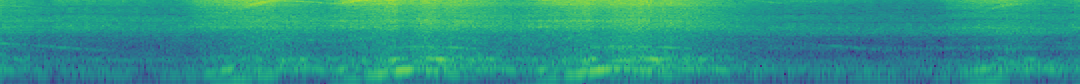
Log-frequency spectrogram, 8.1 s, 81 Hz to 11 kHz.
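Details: BMW M51D25 diesel (E34 525tds), slightly warmed up, revved up and down with a harsh metallic knock quickening with revs; owner blames an injector, cause unconfirmed.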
